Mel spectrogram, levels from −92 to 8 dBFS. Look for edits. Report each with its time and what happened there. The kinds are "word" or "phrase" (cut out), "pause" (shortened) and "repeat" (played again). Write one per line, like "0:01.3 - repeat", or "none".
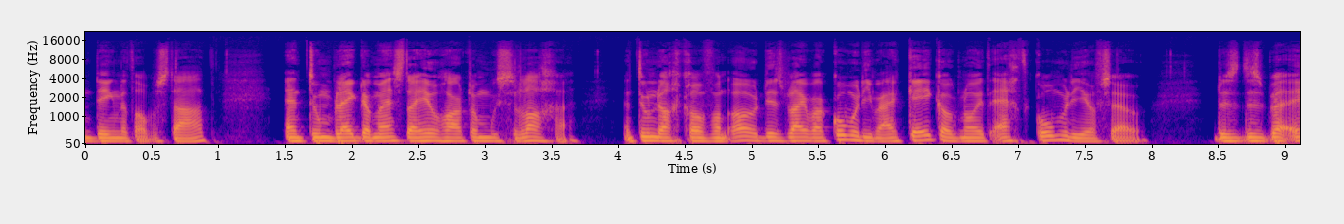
0:04.8 - word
